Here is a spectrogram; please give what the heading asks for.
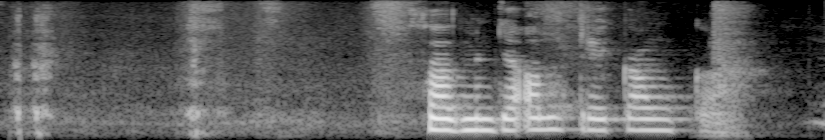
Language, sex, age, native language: Icelandic, female, 8, Icelandic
